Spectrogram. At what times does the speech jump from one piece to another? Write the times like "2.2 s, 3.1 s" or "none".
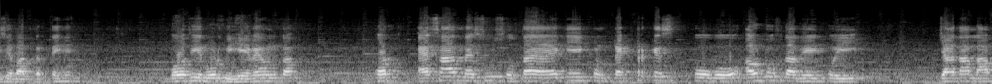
none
